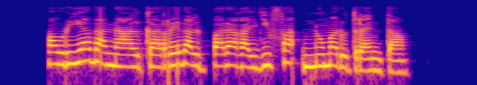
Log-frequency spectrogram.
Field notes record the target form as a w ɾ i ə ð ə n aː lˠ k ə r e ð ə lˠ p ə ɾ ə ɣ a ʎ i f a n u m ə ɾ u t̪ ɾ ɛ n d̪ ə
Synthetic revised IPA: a w ɾ i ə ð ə n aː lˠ k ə r e ð ə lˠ p a ɾ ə ɣ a ʎ i f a n u m ə ɾ u t̪ ɾ ɛ n t̪ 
